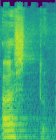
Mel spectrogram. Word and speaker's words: अस्तु: क्यों ऐसा कहते हैं क्योंकि जो त है उसमें छोटा उ की मात्रा है छोटा उ और बड़ा उ के उच्चारण में थोड़ा सा अंतर जितने देर में छोटा उ का उच्चारण होता है उससे दुगने समय में बड़ा उ का उच्चारण होता है जैसे उ उसी तरह से अस्तु अब इसी तरह से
